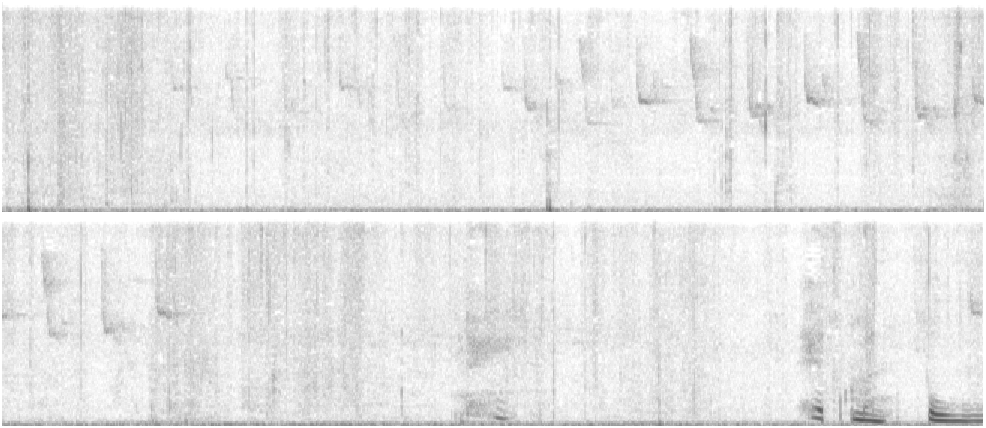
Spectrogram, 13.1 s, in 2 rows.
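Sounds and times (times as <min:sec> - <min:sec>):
knife trimming mushroom: 0:04.6 - 0:06.6.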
